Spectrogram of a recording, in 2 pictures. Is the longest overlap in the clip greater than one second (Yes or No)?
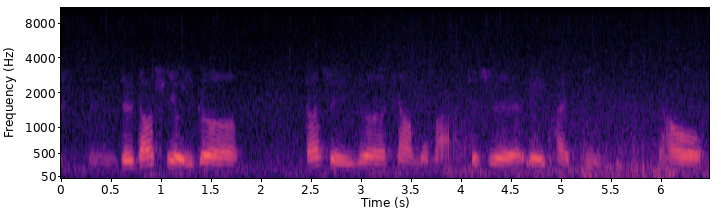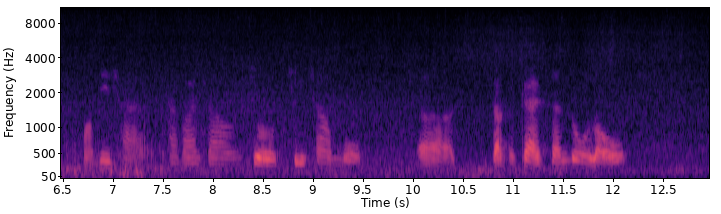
No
